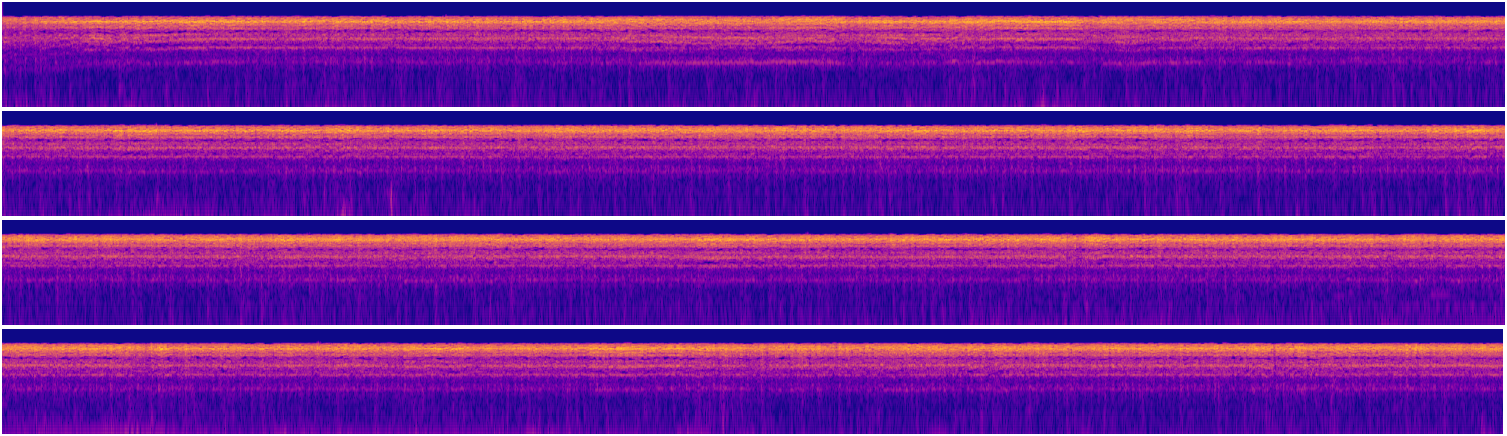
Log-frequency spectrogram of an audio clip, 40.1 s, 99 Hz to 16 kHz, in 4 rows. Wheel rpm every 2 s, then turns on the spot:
210, 230, 210, 220, 230, 230, 230, 230, 230, 240, 230, 230, 230, 230, 230, 230, 230, 230, 230, 230.
none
